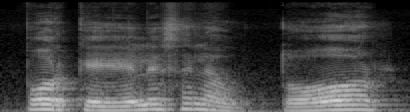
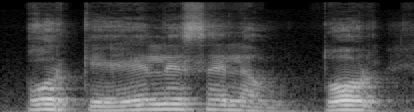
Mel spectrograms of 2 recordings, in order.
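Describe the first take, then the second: No difference in how they are said.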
